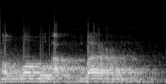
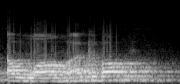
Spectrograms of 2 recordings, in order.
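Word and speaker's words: الله أكبر: Atau seringnya ngedengar Allahu Akbar atau Allahu Akbar. Hati-hati yang jadi imam hamzahnya tebel.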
